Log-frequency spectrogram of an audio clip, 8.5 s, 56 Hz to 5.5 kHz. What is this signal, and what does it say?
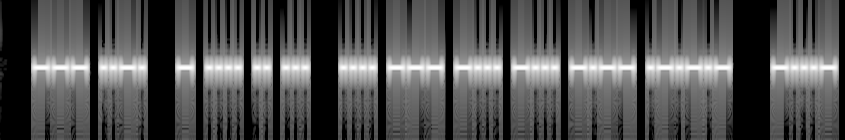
Morse code, heard as a keyed tone, about 25 wpm, 600 Hz. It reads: OF THIS HOBBY. <BT>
